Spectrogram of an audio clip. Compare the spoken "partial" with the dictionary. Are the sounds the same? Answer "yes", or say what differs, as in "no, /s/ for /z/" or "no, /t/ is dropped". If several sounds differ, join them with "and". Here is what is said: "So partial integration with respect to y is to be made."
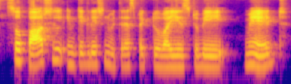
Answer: yes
